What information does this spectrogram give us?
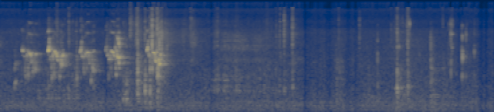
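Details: A pet budgerigar in Minnesota chatters in quick, scratchy chirps and warbles, then trails off into soft clicks.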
